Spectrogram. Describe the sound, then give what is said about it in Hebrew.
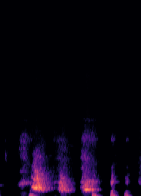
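A pet dog barks about five times in an irregular series in the background, the first barks longer and louder, the last ones short and clipped, with no talking over them. “הכלב שלי ברקע.”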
